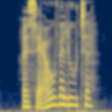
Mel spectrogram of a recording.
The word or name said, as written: reservevaluta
